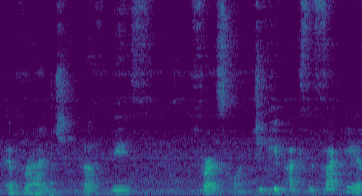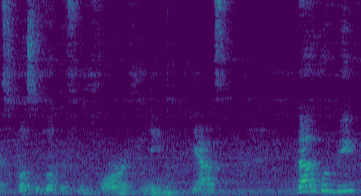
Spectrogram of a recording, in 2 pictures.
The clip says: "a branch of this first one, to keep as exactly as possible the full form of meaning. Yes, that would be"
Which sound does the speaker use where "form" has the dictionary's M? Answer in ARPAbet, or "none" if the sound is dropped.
none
